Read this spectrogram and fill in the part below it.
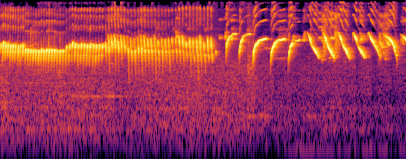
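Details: Young canary, song used as a lure for other canaries, opens with a long, even rolling trill for about three seconds, then breaks into looping, curling whistles repeated several times.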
